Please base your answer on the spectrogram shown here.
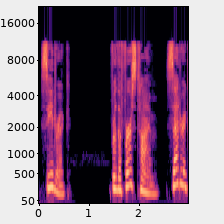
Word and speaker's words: Cedric: This same episode is where Sophia actually pronounces his name right, Cedric, instead of Cedric.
